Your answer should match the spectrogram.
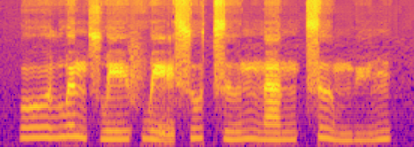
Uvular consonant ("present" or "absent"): absent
